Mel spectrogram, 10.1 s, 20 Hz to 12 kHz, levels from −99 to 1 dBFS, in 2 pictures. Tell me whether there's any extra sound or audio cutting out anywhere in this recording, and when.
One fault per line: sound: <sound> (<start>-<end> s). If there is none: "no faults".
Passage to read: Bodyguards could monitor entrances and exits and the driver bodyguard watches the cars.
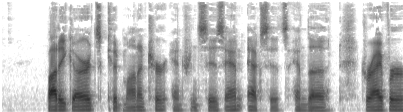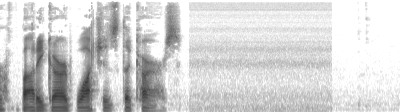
no faults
